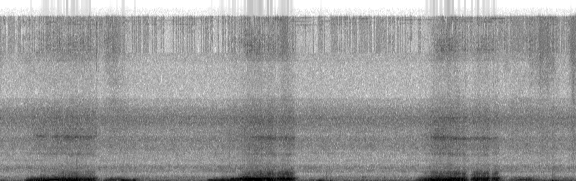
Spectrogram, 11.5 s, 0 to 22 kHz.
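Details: Three slow, rumbling snores, each with a quieter tail, about 15 a minute, in a quiet room; ordinary snoring.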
